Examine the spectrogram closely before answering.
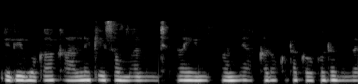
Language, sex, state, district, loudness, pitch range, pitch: Telugu, female, Telangana, Nalgonda, -23 LUFS, 185-195 Hz, 185 Hz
